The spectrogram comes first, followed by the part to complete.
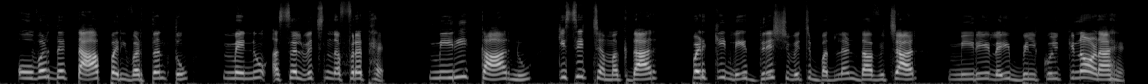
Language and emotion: Punjabi, disgusted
